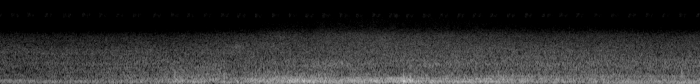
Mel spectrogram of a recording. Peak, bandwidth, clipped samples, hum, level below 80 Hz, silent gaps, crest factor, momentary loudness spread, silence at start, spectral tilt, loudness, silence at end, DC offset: -10 dBFS; 13.5 kHz; under 0.1%; none; -40 dBFS; none; 20 dB; 13 LU; 0 s; -7.5 dB/octave; -30 LUFS; 0 s; under 0.1%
